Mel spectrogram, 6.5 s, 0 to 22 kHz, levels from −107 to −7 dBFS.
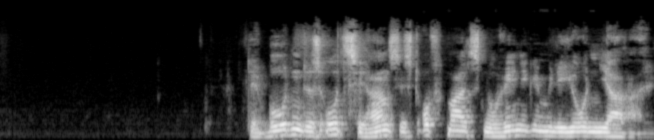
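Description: No technical faults are audible.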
